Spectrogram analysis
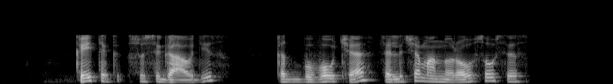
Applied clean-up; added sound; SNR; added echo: none; none; none; none.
